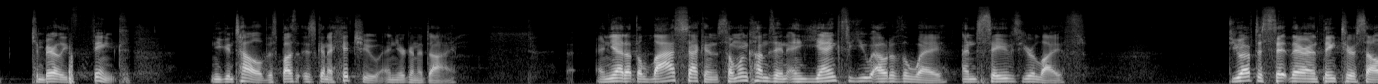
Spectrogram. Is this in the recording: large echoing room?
yes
